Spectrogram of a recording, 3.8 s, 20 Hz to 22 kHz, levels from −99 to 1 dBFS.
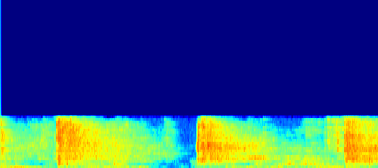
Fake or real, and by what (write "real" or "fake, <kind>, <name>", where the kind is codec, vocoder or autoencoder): real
